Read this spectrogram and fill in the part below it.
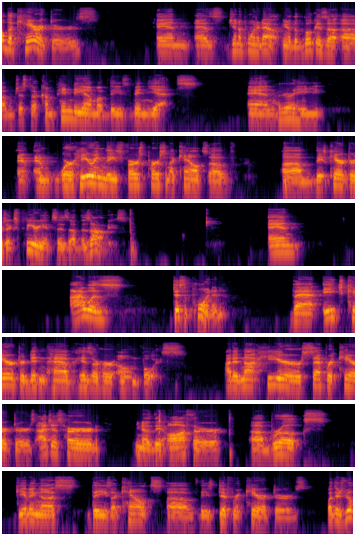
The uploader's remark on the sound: we did record this through Zoom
